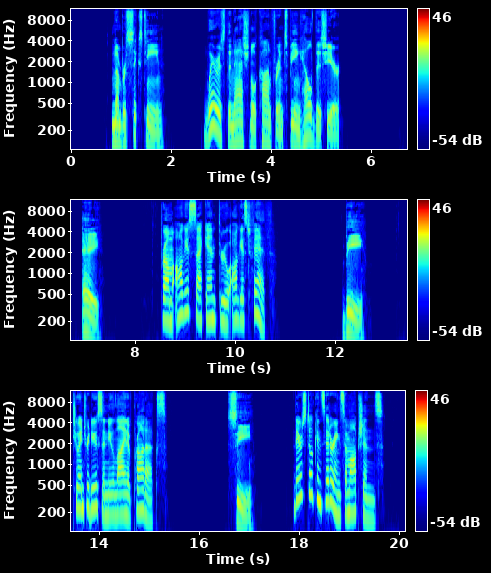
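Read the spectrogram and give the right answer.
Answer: C: They're still considering some options.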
